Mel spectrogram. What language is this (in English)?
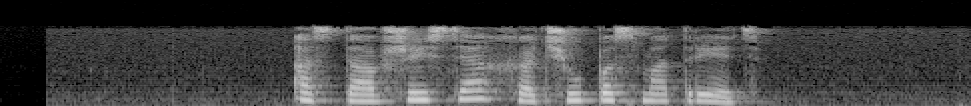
Russian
